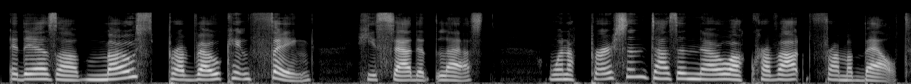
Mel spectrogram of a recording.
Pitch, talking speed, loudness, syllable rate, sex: 230 Hz, 110 wpm, -17 LUFS, 3.2 syllables/s, female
